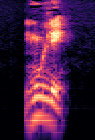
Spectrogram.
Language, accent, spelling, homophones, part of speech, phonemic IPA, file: French, France, moulé, moulai / moulée / moulées / mouler / moulés / moulez, verb / adjective, /mu.le/, LL-Q150 (fra)-moulé.wav
- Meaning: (verb) past participle of mouler; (adjective) moulded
